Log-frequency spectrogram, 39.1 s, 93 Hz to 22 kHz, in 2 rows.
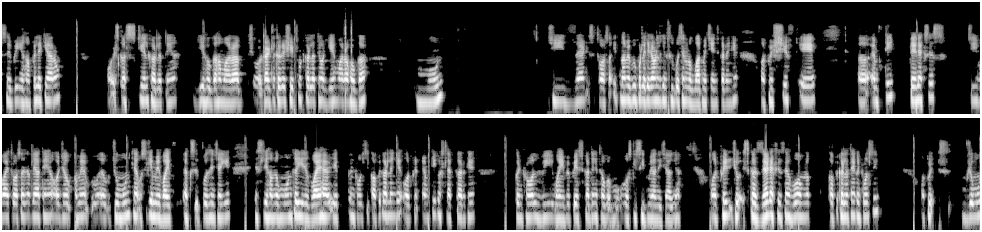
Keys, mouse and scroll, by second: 2.6 s, 5.1-6.7 right drag, 6.7 click, 6.9-8.2 drag, 8.2 o, 10.6 g, 15.3 shift+a, 19.1 g, 21.9 click, 24.3 click, 25.5-27.4 drag, 27.9 click, 29.4-32.4 drag, 33.5 click, 35.3-37.7 drag, 38.9 click.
